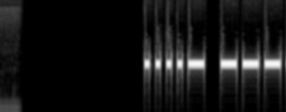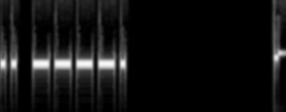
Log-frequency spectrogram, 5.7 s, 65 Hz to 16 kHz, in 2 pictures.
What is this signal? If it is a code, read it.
Morse code, heard as a keyed tone, about 21 wpm, 700 Hz. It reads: 489
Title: Top 180 QSO Elements 22wpm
